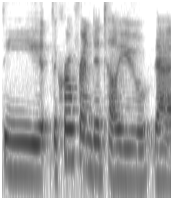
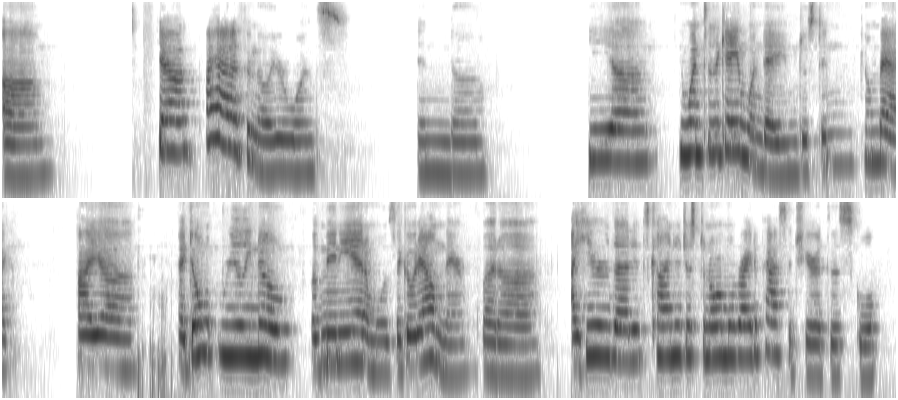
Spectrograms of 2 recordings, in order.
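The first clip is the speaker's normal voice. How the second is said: put-on horse voice, much higher; 5 semitones higher than usual. Speaking as the horse friend in the story, in a horse character voice. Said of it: "I'm gonna talk like this".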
